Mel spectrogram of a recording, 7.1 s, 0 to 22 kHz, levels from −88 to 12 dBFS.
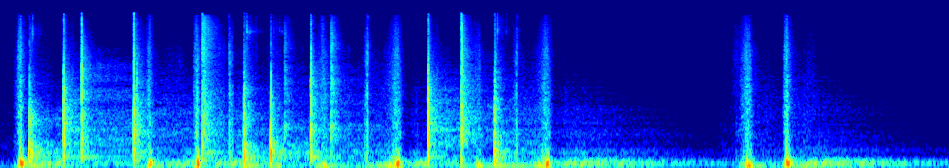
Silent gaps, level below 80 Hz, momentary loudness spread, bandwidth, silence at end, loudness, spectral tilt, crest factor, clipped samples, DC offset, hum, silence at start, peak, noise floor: none; -32 dBFS; 18 LU; 16.5 kHz; 0.45 s; -28 LUFS; -5.5 dB/octave; 28 dB; under 0.1%; under 0.1%; none; 0.15 s; 0 dBFS; -56 dBFS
